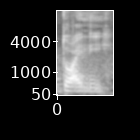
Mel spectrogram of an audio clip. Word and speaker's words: doily: Twist नहीं हुई बल्कि इसकी एक्चुअल प्रोनाउंसिएशन जो है वो है दयली और मैं डलिस इसलिए कह रही हूं कि मोस्टली जो हमारे एशियन लोग हैं वो इसको डलीस कहते हैं।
